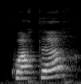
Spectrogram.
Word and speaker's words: quarter: Quarter, quarter. Half, half. Donc on ne prononce pas le R de quarter et on ne prononce pas le L de half.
